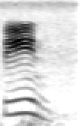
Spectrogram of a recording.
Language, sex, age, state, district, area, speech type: Hindi, female, 18-30, Uttar Pradesh, Mau, urban, read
